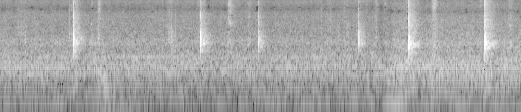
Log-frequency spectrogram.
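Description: Chef's knife chopping green bell pepper and green chillies on a plastic cutting board: about six sharp knocks of the blade striking the board, spaced irregularly, the loudest near the end.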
